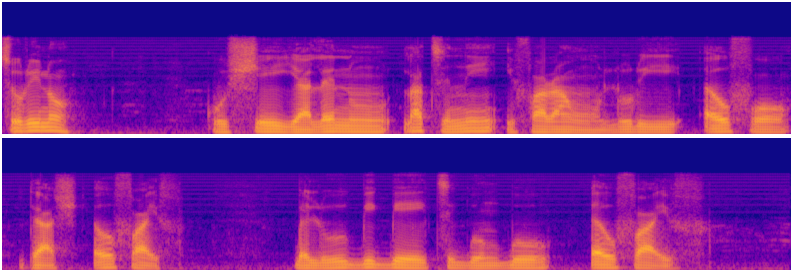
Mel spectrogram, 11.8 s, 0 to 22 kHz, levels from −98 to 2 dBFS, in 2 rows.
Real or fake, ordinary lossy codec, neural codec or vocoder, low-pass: real; Opus, 64 kbps; none; 7.2 kHz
